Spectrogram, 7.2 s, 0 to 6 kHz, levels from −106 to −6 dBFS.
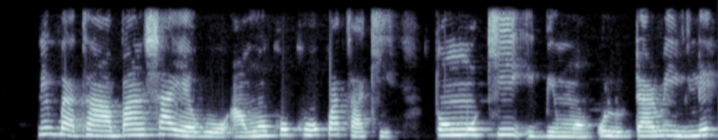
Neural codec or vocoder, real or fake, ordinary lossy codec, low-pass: none; real; none; 5.4 kHz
